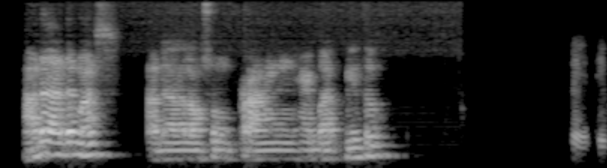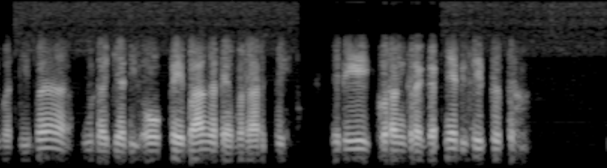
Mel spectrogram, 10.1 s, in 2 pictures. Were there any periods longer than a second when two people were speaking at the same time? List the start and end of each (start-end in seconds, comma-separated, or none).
none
